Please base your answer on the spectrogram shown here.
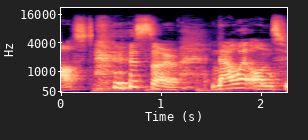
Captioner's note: laughs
